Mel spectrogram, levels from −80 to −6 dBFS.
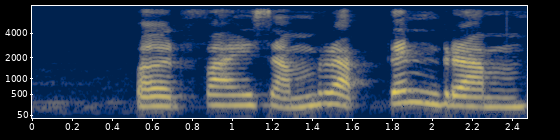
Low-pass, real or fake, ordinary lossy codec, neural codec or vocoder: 7.2 kHz; real; none; none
